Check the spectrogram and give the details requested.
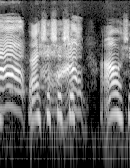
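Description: High-pitched, wailing cry sounds in short rising and falling bursts with brief pauses between them: an infant crying.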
